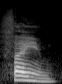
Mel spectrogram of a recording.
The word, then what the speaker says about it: fame: các bạn không Đọc cái từ này là fame f i don't want to be famous but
